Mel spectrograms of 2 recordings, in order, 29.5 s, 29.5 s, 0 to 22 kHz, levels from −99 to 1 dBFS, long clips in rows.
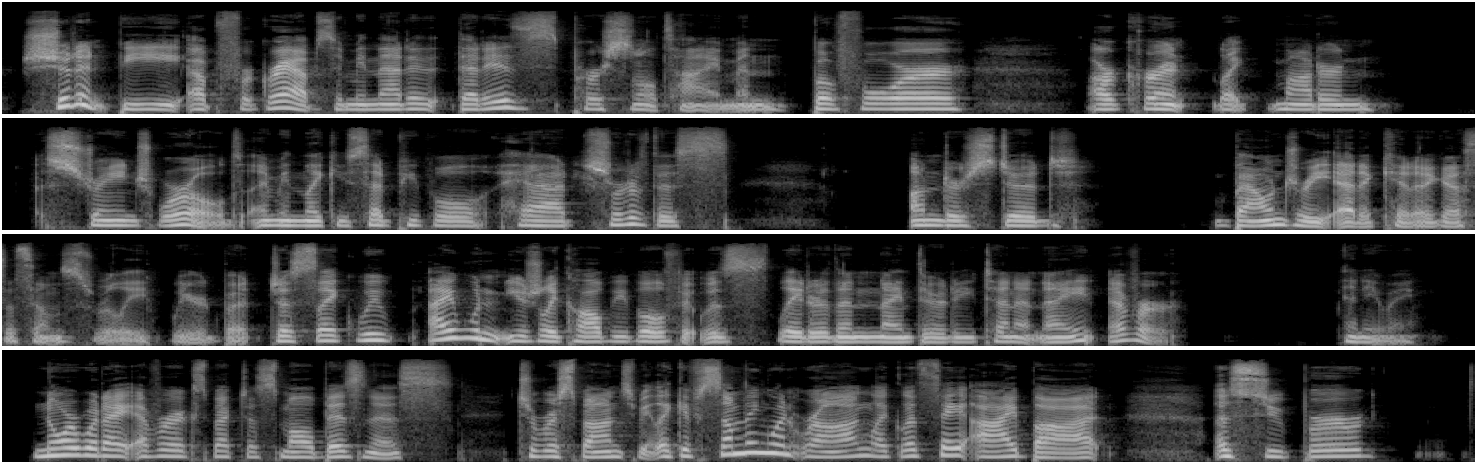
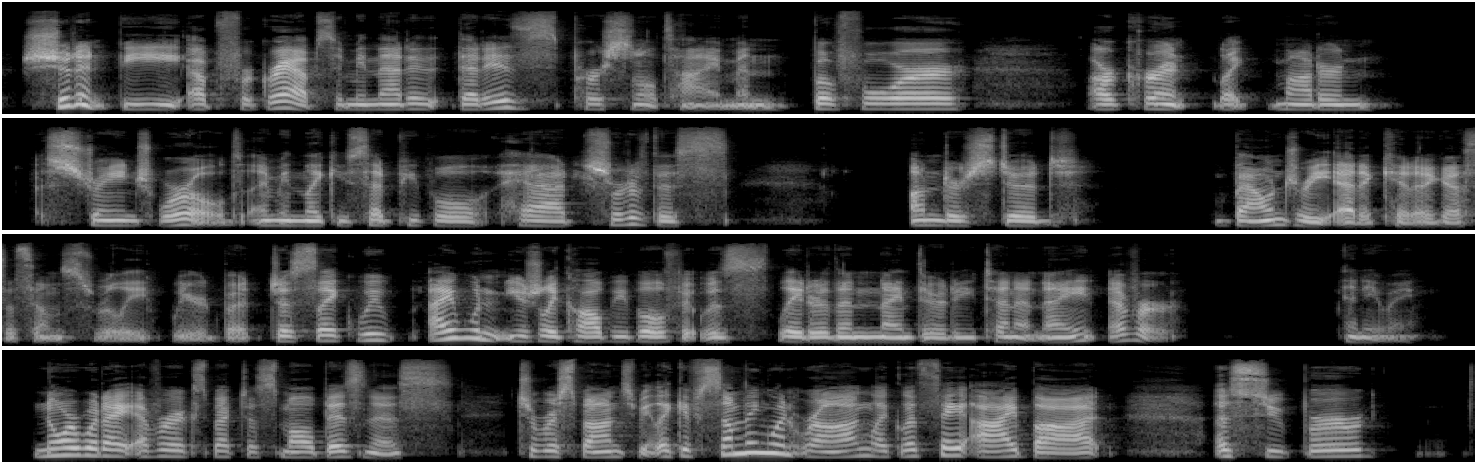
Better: first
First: none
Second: thin; somewhat; fading below 300 Hz

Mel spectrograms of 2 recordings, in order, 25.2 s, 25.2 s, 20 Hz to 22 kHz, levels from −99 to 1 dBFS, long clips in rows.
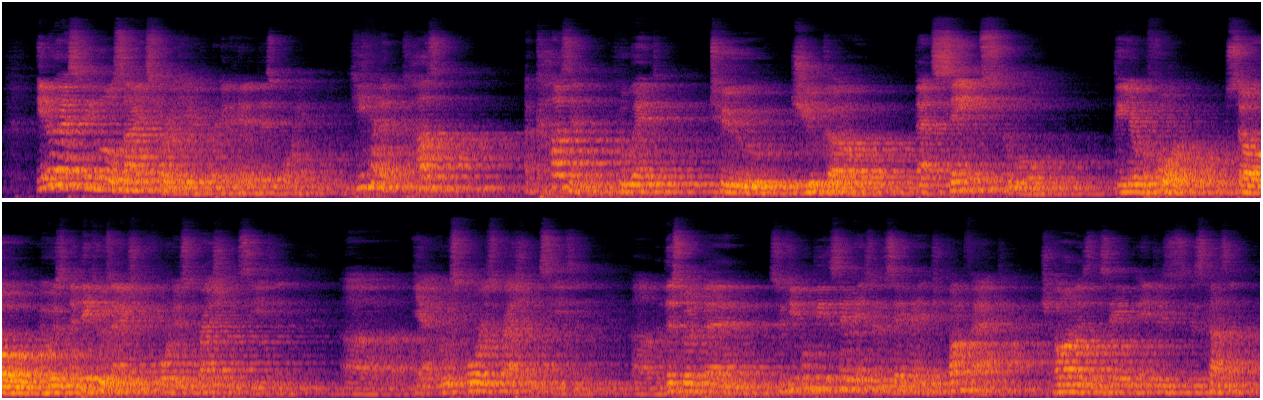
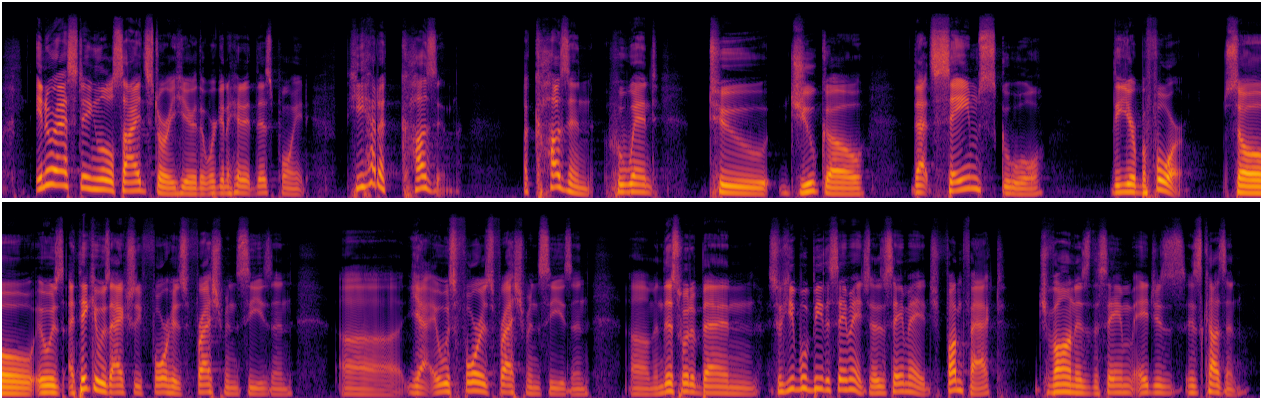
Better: second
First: room echo; strong; dies away in 2.6 s // off-mic speech; far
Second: none

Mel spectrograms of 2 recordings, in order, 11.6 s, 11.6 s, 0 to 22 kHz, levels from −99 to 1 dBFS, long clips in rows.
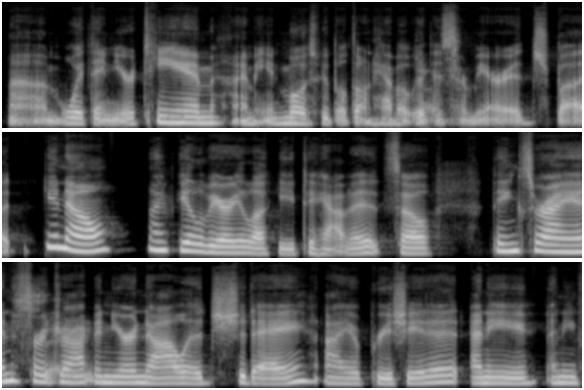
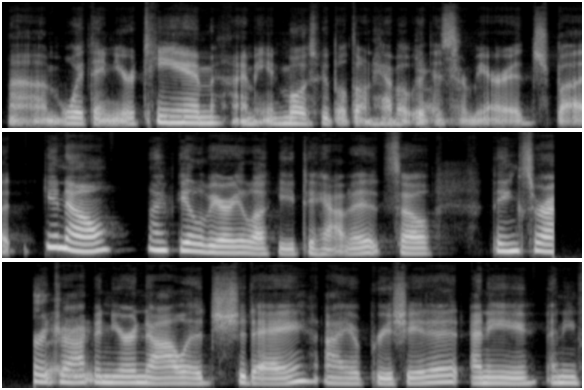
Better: first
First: none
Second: audio cutting out; at 7.5 s

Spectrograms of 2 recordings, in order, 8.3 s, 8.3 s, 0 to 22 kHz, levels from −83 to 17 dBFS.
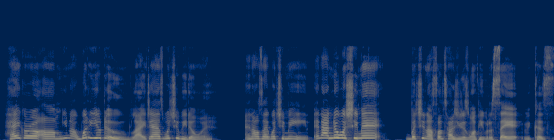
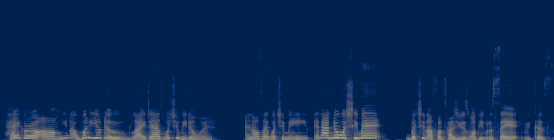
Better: first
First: none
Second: muffled; very; fading above 4 kHz

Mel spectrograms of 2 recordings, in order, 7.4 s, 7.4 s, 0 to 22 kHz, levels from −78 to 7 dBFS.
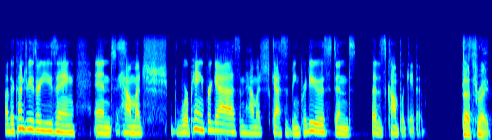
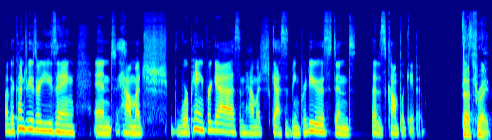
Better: second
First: garbled, watery; slightly; nothing above 8 kHz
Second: none

